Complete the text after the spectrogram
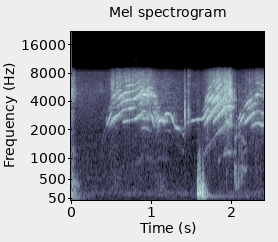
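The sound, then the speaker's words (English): A cat meows loudly and insistently, a long drawn-out yowl followed by a second rising, strained cry, with a low thump between them. “I saved your cat.”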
